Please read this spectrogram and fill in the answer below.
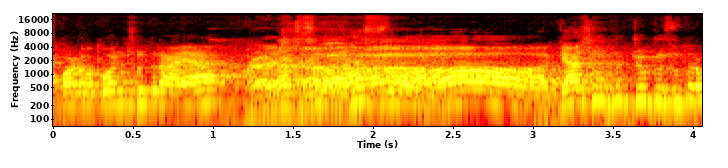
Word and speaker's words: ह्रस्वः: ह्रस्वः नहीं ह्रस्वः। ह्रस्वः। थोड़ा ह का उच्चारण हल्का सा करो हाँ। तो आ जाएगा ह्रस्वः।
